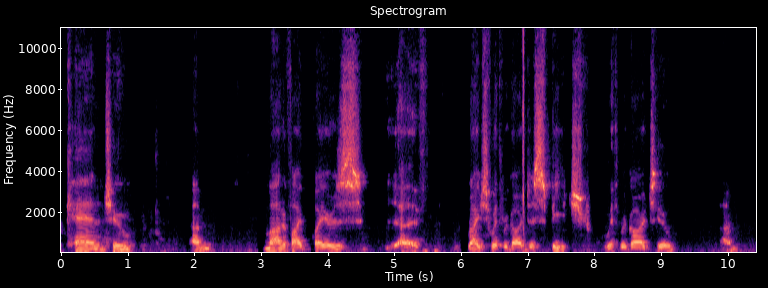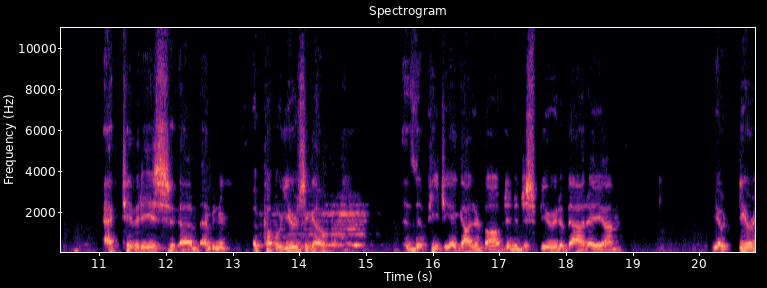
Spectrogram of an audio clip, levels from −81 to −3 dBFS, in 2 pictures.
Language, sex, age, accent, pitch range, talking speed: English, male, 60-79, American, 105-145 Hz, 110 wpm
